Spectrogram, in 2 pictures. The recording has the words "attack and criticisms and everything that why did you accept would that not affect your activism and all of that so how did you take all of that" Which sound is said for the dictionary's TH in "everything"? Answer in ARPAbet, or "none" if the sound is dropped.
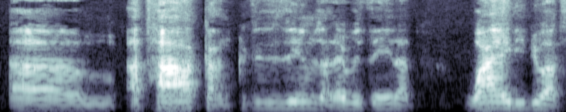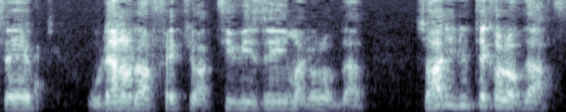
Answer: TH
